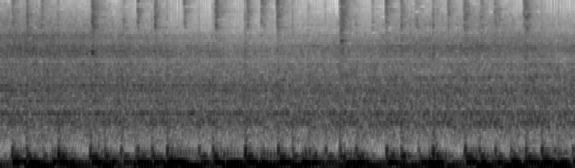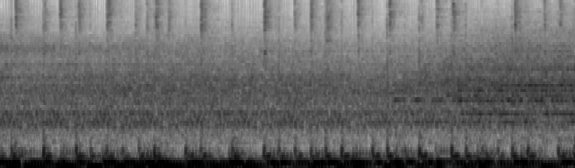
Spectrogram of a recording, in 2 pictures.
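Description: Percussion music: drums and metal percussion struck in fast, dense strokes over a heavy, steady low bass, with ringing tones held through it.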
